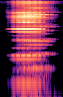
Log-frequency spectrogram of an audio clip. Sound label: hologram appear, energie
